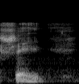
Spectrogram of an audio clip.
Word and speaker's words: Xie: Xie, I think the best approximation is the Shea Stadium in New York. If you heard about that, okay, it's pronounced like Shea. It's closest to the Chinese name, Shea.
